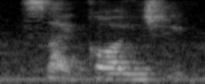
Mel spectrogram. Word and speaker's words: psychology: Again, P is silent. Psychology.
